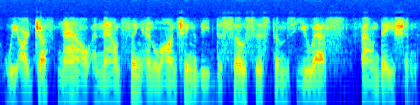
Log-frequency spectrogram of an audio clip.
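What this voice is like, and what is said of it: French accent in English. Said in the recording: “European, French origin, as you can hear. ... My lousy French accent.”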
